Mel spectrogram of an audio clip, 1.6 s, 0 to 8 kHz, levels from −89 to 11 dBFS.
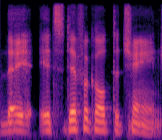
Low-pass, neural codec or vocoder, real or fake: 7.2 kHz; codec, 16 kHz, 0.8 kbps, ZipCodec; fake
